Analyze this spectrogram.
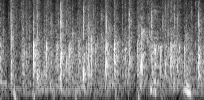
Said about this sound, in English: Would you want to see that tiny teddy? Yeah. Yeah. Round of applause.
